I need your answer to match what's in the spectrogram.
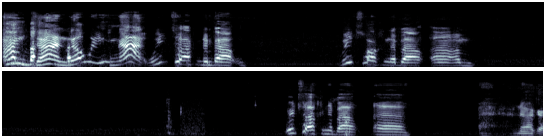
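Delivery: speaking with a mouth full of chewed food. Talking through a meal while another person objects, talking with mouth full. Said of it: "You got a mouthful of damn food".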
